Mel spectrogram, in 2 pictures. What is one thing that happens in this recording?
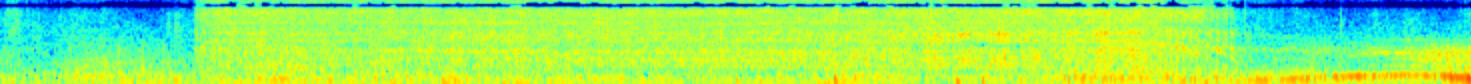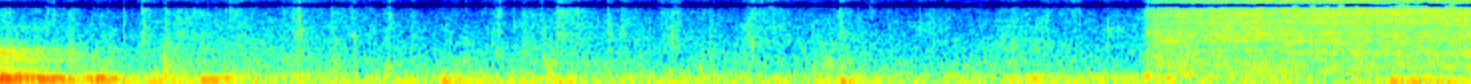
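A small electric trimmer whirs steadily.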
